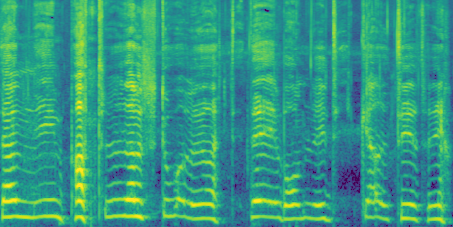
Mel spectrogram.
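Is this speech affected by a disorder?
Yes: cerebral palsy; from birth, oxygen deprivation at delivery, heart not beating at birth then restarted, spasms, right side harder to control; mainly affects speech and balance.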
